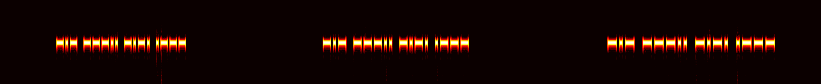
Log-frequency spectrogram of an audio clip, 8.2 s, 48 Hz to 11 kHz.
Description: Morse code, heard as a keyed tone, about 46 wpm, 700 Hz. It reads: K8CJ K8CJ K8CJ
